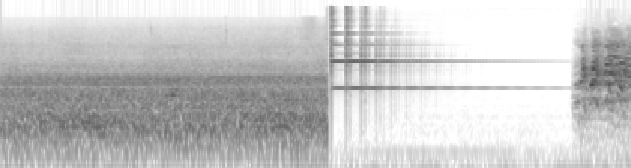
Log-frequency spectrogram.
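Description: Steady outdoor background noise for about four seconds, cut off abruptly by a bell-like chime sound effect: a quick cluster of strikes, then a clear ringing tone that fades over about three seconds.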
